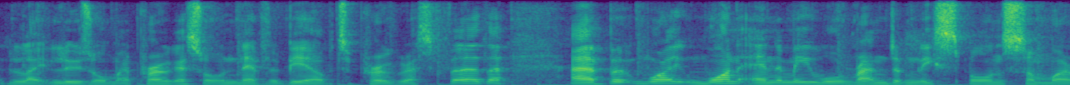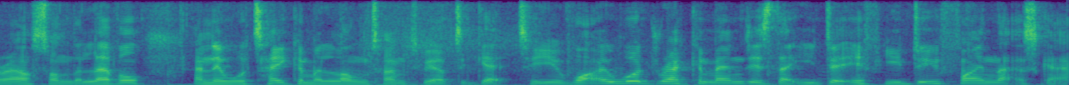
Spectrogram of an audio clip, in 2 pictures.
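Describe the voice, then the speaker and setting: A man hosting a gaming channel, narrating a casual walkthrough in a wordy way, often rephrasing himself as he explains. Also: medium pitch.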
